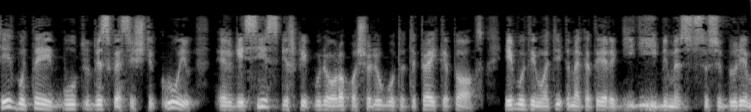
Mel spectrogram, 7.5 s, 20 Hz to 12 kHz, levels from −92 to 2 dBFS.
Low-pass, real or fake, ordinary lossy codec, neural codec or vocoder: 7.2 kHz; fake; MP3, 32 kbps; codec, 16 kHz, 0.5 kbps, FunCodec, trained on LibriTTS, 25 frames a second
